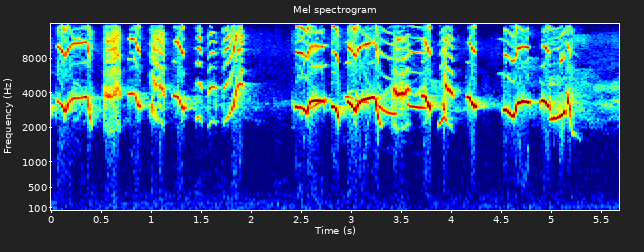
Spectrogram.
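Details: Oriental magpie-robin song used as a lure to prompt lazy birds to answer: loud, varied whistled phrases with sweet slurred notes and sharp chips in two bursts separated by a short pause.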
